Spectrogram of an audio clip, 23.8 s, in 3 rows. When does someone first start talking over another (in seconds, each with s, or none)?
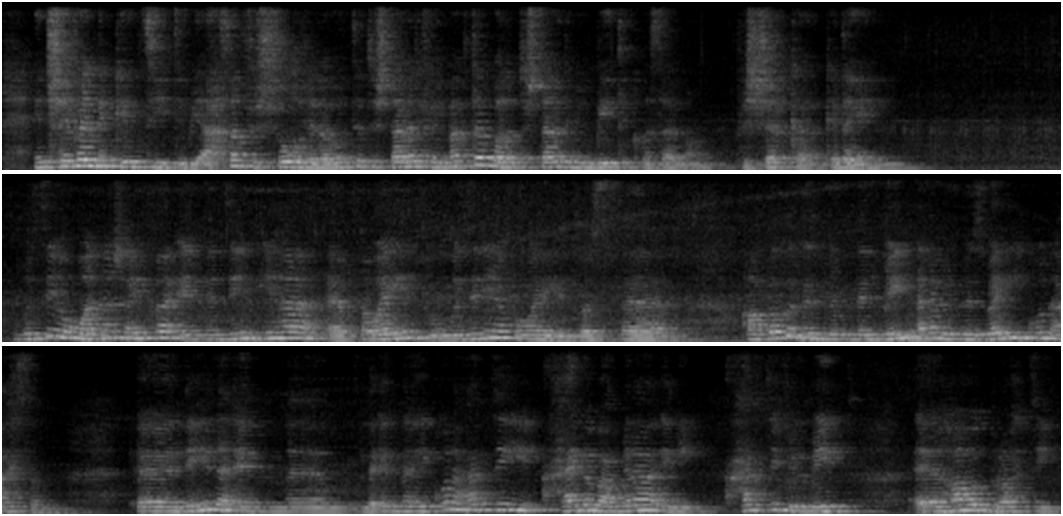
none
